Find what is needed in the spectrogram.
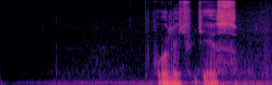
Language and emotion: Russian, sad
